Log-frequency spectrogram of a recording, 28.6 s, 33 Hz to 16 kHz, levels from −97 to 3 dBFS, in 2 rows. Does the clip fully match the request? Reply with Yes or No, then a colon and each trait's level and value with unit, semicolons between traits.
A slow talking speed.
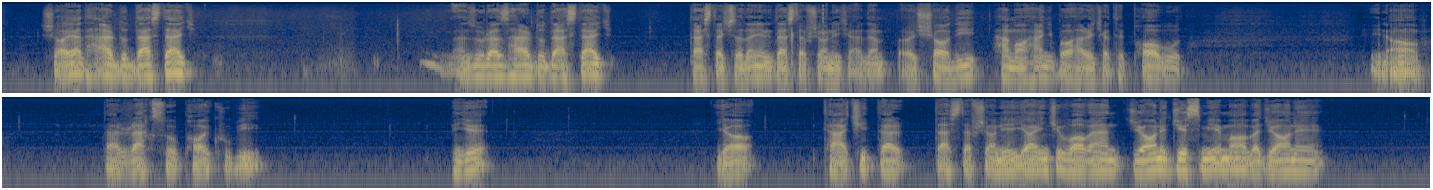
Yes: slow, 85 wpm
